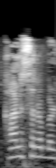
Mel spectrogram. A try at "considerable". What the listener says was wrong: You want to say it's considerable time. You said considerable, but it's considerable. So the stress here is on the second syllable, not the first.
